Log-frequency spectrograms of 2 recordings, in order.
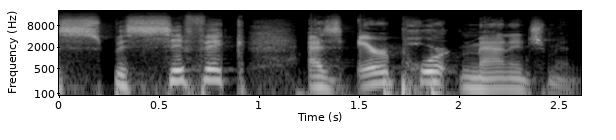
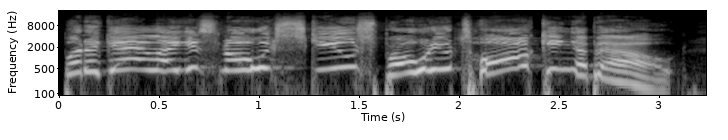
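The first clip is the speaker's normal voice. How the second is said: much higher, loud incredulous rant; exasperated yell; 14 semitones higher, 4 dB louder than usual. Real, not acted. Arguing with chat about airports, high incredulous yell. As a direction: disbelief shouted out.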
